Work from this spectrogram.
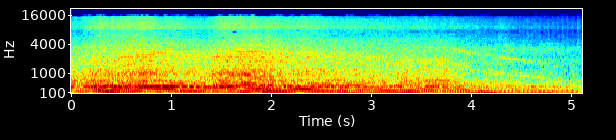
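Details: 2018 Honda Beat that lost power at high rpm from a faulty TPS, after the TPS workaround fix: engine spins up and drops back cleanly with the throttle, no stumbling; healthy full-power revving.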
